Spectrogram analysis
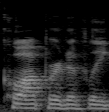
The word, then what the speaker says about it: cooperatively: same as cooperate and then after the stressed syllable op is where cooperatively gets difficult because we have the relatively so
